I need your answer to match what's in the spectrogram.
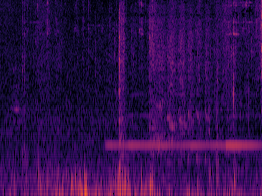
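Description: A car drives through the worst-hit areas of Fraser with a steady low road rumble and scattered clicks and rattles; about halfway through, a thin sustained tone starts and holds to the end. No one speaks.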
